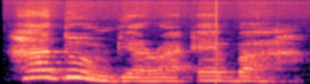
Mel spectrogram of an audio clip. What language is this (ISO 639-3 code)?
ibo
